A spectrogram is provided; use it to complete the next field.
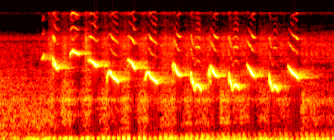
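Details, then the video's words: Caged greater green leafbird, a contest winner around Palembang, delivers a fast run of sharp whistled notes that slide downward in steps, about two or three per second, over a steady low background hum. "MASTERAN CUCAK IJO GACOR SPEK JUARA DENGAN ISIAN ISTIMEWAH NEMBAK PEDAS DAN RAPAT"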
